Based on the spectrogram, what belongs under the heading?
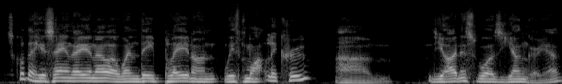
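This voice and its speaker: Patiently unpacking English phrases from a clip and checking in with learners often, this English teacher is a native Portuguese speaker with a Brazilian Portuguese accent. His voice is medium-pitched, expressive, and a little mellow, delivered at normal speed. The recording is dry.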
